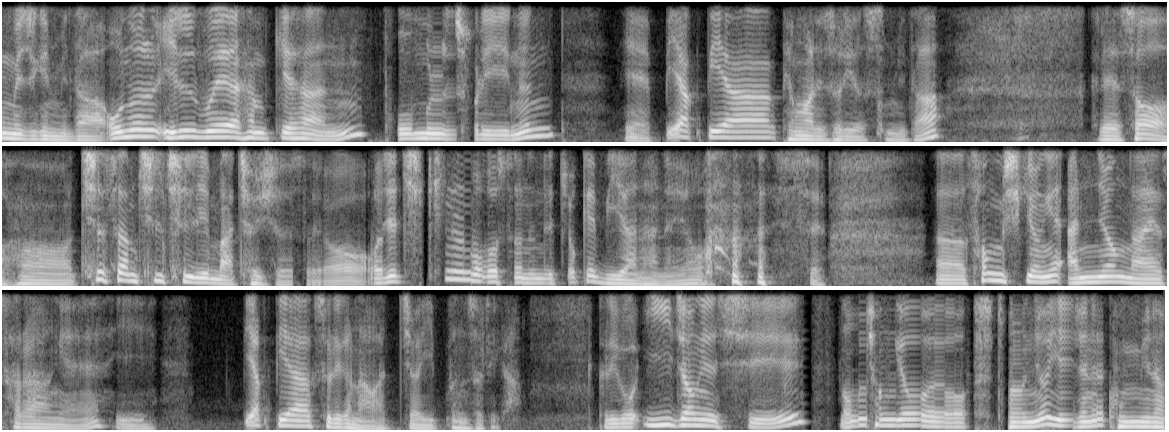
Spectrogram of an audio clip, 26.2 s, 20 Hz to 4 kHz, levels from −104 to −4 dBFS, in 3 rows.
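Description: Repeated packet loss (robotic sound) hits this speech three times: 2.68 to 3.57 s, 10.85 to 13.01 s, and 23.49 to 26.00 s. In each stretch, packets keep going missing, and the receiver fills every hole by extending the last sound it had. Roughly a third of each span is patched this way, with single gaps up to 82, 66 and 84 ms. The result is choppy speech with pieces missing, heard through a G.711 call path that has nothing above 4 kHz.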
